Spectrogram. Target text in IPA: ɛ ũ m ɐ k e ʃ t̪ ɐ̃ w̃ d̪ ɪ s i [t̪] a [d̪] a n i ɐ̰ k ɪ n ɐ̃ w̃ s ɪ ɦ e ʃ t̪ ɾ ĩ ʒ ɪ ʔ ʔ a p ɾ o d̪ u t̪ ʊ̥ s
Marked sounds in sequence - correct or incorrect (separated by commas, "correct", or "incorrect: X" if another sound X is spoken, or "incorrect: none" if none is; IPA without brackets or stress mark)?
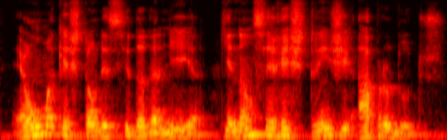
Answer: incorrect: d̪, correct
